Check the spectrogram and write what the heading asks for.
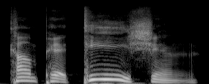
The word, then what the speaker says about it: competition: In English, for instance, the stress is placed before the suffix. So we say competition.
